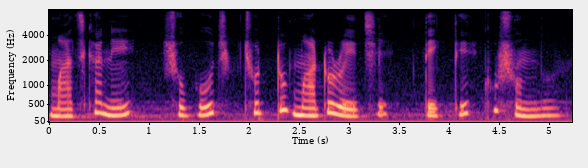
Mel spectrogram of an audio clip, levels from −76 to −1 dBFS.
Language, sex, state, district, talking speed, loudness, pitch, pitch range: Bengali, female, West Bengal, Alipurduar, 90 wpm, -15 LUFS, 210 Hz, 190-245 Hz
